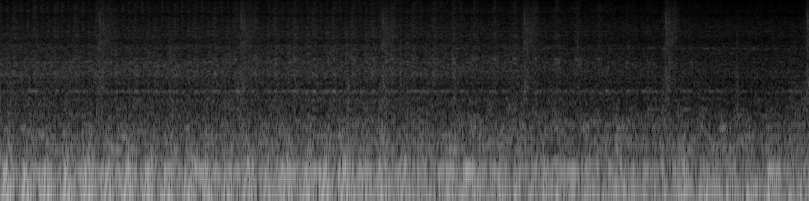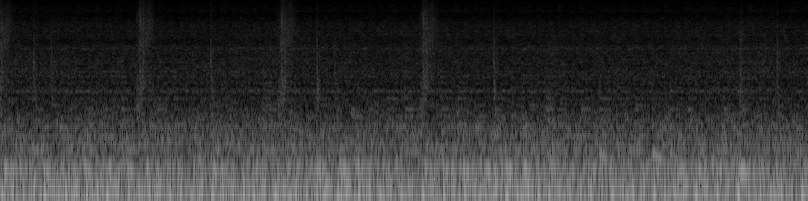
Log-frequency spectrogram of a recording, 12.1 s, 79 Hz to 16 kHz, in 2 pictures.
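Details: 2002 MasterCraft boat, Indmar 5.7 litre V8, after replacing oil pump driveshaft that caused total oil pressure loss; steady even low rumble, no knock or rattle, partly masked by music; oil pressure restored, normal running.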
